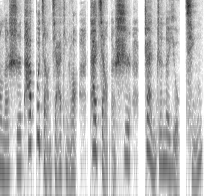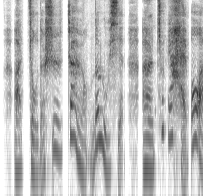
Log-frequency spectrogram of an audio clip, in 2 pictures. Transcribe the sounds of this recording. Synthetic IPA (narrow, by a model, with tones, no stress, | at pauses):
ŋd̪ə˩ʂɻ̩˥˩t̪ʰa˥pu˥˩t͡ɕjɑ̰˨˩ŋt͡ɕja˥t̪ʰi˧˥ŋlə˧t̪ʰa˥t͡ɕjɑ̰˨˩ŋd̪ə̰˦ʂɻ̩˥˧ʈ͡ʂa˥˩nʈ͡ʂə˥nd̪ə˨jo̰˨˩ʊt͡ɕʰi˧˥ŋə˥˧t͡so˨˩ʊd̪ə˦ʂɻ̩˥˧ʈ͡ʂa˥˩nlɑ̰˧˥ŋd̪ə˧lu˥˧ɕjɛ̰˥˩nə˧t͡ɕjo˥˩ʊljɛ˧˥nxa˨˩ɪpɑ˥˩ʊ˩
